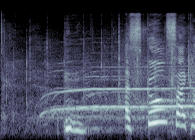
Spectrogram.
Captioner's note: crowd cheering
